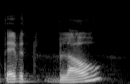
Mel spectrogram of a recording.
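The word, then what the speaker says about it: David Blough: Ähm, Driscoll hat nicht gespielt, sondern David, jetzt muss ich den Namen wieder sagen, David Blau. – Ja, so stand es im Pronunciation Guide.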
